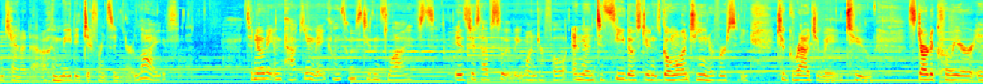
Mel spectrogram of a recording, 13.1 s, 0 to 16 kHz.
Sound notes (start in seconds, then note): 2.6 weeps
